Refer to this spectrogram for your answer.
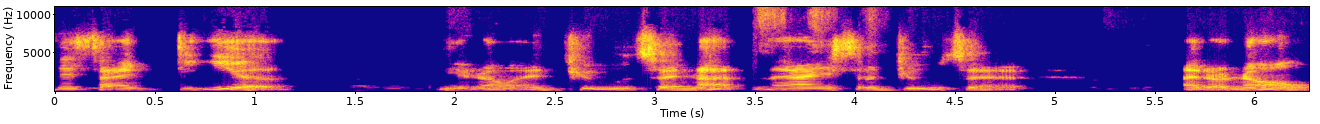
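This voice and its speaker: A woman with a German accent speaks very slowly in a somewhat breathy voice. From Germany, then England. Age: 90s. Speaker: Holocaust survivor. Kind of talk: testimony. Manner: halting.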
